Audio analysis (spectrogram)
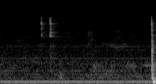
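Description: A few quiet computer keyboard key clicks sound over a steady low hum, ending in one louder tap.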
